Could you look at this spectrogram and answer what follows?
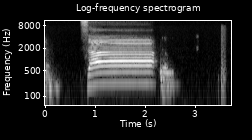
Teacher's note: এটা হবে উচ্চারণ হবে জিভের আগা, উপরের দাঁত আর নিচের দাঁতের আগা একসঙ্গে মিলে যাবে। জা, এক আলিফ টান দিয়ে, জা।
